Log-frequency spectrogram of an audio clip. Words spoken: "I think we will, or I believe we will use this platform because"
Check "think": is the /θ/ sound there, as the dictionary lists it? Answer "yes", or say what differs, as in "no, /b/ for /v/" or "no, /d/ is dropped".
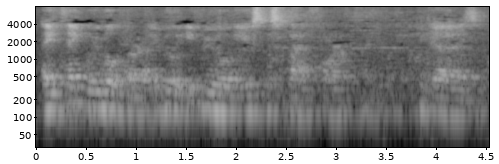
yes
